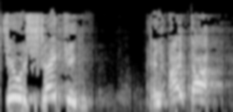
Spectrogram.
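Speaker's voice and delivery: ordinary talk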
